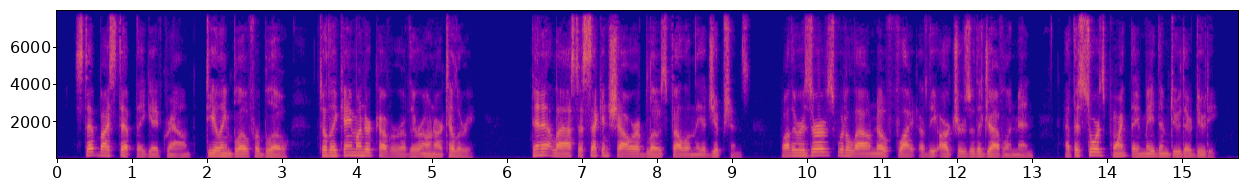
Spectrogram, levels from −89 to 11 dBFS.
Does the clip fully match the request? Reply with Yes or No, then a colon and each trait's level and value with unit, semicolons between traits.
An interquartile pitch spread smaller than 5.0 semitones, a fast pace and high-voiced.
No: average, 4.1 semitones; fast, 210 wpm; low, 130 Hz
